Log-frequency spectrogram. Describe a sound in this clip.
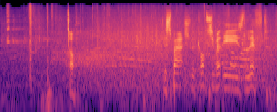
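An arena crowd cheers and applauds.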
